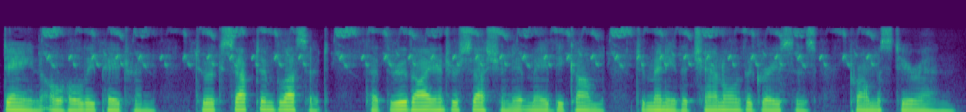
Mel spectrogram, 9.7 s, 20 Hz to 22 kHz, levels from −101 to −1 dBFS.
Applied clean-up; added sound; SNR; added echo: neural mask model RNNoise.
